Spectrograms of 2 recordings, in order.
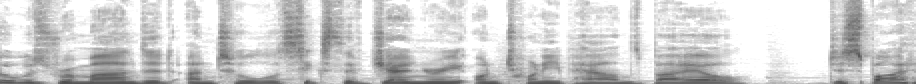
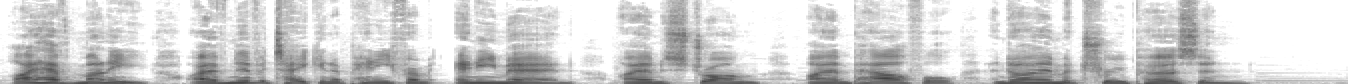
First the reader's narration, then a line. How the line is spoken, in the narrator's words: she shouted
